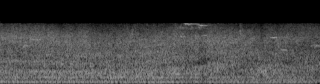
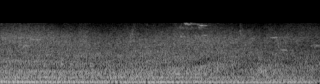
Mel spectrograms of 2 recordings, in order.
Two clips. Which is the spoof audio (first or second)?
second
